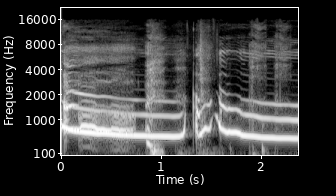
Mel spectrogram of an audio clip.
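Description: A person imitates a werewolf howling at the moon, voicing a loud, sustained howl in two long held notes split by a brief break.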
